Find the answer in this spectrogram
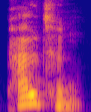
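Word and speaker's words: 팔층: जस्तै चार तल्ला भनेर भन्नु पर्यो भने कसरी भन्ने त साछङ साछङ हो साछङ अनि आठ तल्ला फाल्छङ हो कि हैन फाल्छङ फाल्छुङ याद गर्ने है उच्चारण राम्रो गर्नु भनेको लिसनिङका आधि कोइसन हल गर्नु हो के। त्यही भएर उच्चारणमा ध्यान दिने ल यो छुङ भनेको तल्ला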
